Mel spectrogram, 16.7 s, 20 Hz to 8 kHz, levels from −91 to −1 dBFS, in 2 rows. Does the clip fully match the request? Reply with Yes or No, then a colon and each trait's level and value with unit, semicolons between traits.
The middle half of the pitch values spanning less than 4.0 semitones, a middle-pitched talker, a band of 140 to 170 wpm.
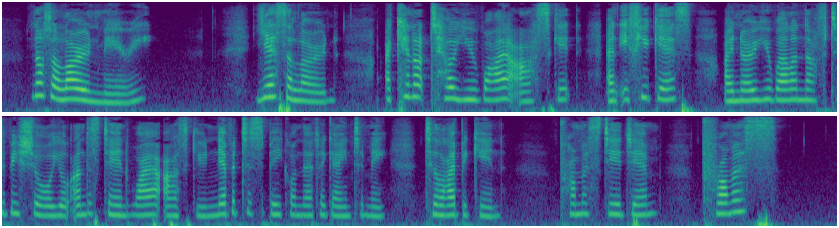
No: narrow, 2.6 semitones; high, 245 Hz; average, 165 wpm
